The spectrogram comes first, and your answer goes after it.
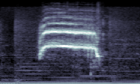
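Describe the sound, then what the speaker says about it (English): A single loud, high, sustained scream, under a second long, cuts through a quiet night outside a camping tent, then stops abruptly and the calm returns. "That was a scream."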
